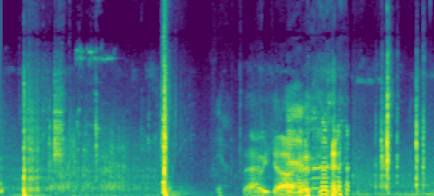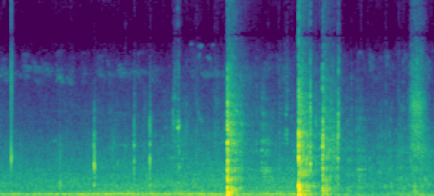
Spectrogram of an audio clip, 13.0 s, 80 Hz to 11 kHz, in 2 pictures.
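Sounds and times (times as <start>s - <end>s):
sharp bangs: 0.0s - 3.0s, 9.8s - 11.9s.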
